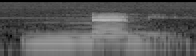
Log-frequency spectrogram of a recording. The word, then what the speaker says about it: many: And the last word will be many. Remember, it looks like the word man with E and rainy, many. Even though it sounds like an E, we spell it with an A.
